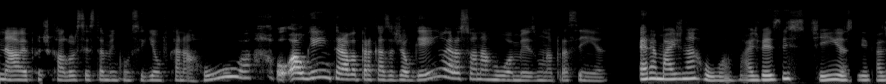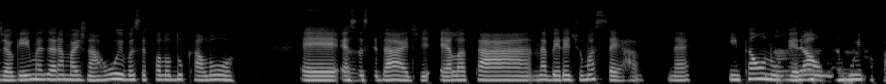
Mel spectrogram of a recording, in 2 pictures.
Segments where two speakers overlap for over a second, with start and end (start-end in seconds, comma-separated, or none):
none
